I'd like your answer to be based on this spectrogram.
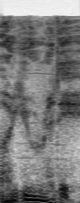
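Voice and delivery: very deep, low movie-trailer announcer voice. Introducing this week's segment to a guest, the speaker uses a movie trailer voice. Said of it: "That's my movie trailer voice".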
